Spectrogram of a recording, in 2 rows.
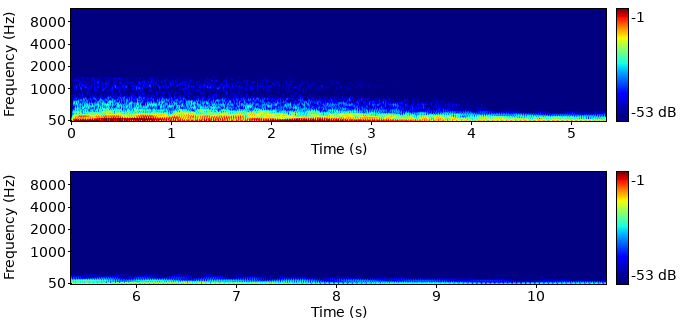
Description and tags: ambient bass
Bass with kinda of a breath at the beginning that sounds like it's from a horror game. Made with FL Studio 20 and Harmless with a blur filter.
I also got a new computer cause my other one broke. This one's at least 8 times better than the other one lol. I'm not that interested in making sound effects anymore so don't expect me to post everything every week like when I used to.
atmos, tum, atmosphere, bass, ambient, sinister, ambiance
